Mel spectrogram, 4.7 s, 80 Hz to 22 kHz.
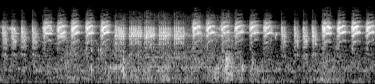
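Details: A sedge warbler on 28 June 2022 sings a fast, scratchy run of high chattering notes, about three per second, with buzzy churrs and sweeter trills mixed in.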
